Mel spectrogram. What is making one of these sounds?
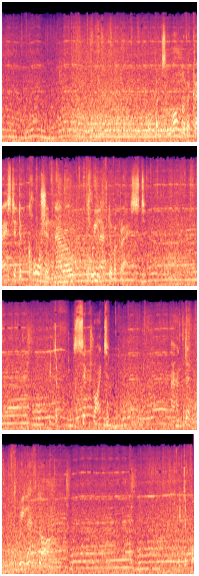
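Gravel rattles under a car's tyres.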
